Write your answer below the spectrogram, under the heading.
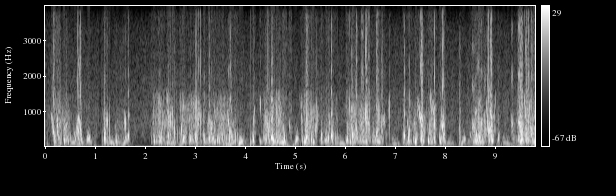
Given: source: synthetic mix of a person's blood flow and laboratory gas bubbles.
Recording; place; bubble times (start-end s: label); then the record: Doppler ultrasound of blood flow; precordium
0.11-0.54 s: bubbles
0.56-0.80 s: bubbles
1.15-1.31 s: bubbles
1.38-1.71 s: bubbles
2.12-3.88 s: bubbles
4.10-4.22 s: bubbles
4.27-4.95 s: bubbles
5.08-5.87 s: bubbles
6.00-6.92 s: bubbles
7.16-8.04 s: bubbles
8.28-8.34 s: bubbles
8.45-9.12 s: bubbles
9.32-9.81 s: bubbles
From the record:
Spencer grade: 4 (maximum detectable bubble signal sounding continuously throughout systole and diastole of every cardiac period, and overriding the amplitude of the normal cardiac signals); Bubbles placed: anywhere in the cardiac cycle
